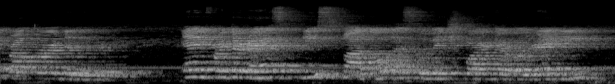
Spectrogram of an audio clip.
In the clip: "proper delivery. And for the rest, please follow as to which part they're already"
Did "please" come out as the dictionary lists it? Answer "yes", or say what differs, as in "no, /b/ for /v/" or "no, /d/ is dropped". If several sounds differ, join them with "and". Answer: no, /s/ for /z/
